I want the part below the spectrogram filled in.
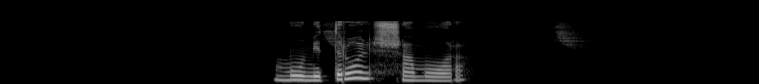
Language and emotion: Russian, neutral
